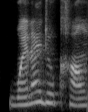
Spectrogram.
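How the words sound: The words are read together as one chunk. This reading is faster. The speaker calls it right. "read three or four words together"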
